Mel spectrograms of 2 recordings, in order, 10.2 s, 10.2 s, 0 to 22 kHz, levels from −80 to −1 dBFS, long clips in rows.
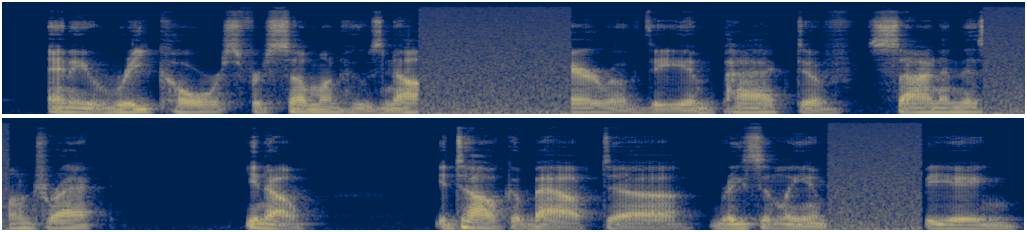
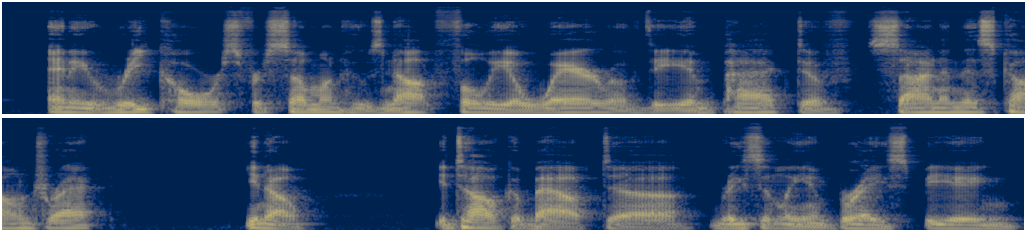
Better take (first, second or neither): second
